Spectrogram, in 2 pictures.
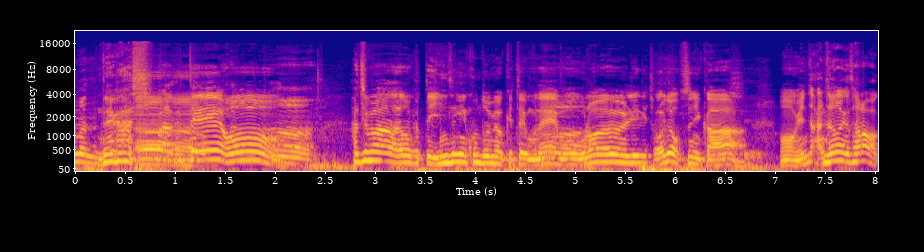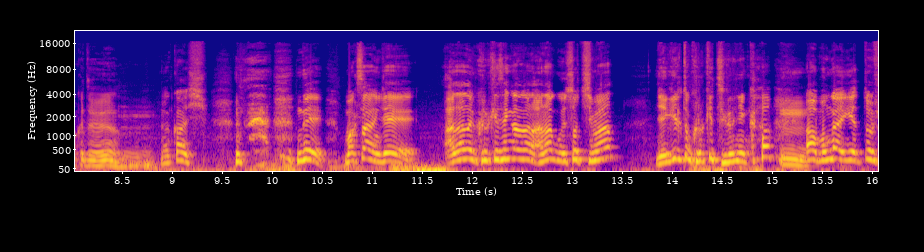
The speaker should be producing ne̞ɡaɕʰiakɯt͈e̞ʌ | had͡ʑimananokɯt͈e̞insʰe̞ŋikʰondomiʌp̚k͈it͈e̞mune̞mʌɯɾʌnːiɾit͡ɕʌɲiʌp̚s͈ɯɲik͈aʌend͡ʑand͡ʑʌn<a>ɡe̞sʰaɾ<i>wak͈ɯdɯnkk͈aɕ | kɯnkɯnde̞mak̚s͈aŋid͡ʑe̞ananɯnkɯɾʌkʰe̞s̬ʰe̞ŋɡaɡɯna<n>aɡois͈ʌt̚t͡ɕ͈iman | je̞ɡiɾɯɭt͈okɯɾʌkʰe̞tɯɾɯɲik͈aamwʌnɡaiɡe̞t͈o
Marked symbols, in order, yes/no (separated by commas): yes, no, yes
